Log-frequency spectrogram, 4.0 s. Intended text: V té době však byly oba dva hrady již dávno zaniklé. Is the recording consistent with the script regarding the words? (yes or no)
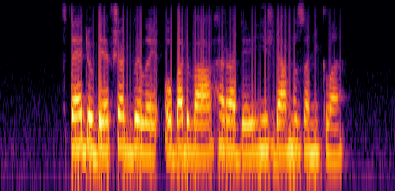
yes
